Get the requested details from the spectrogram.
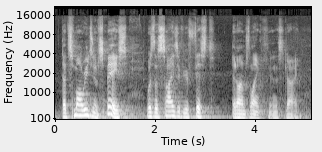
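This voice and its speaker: In a room with audible echo, a man speaks in an animated tone at a fairly high pitch. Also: ordinary pitch variation, moderate pace. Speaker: conference speaker on astronomy and UFO photo analysis. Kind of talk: lecture. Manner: conversational, animated.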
